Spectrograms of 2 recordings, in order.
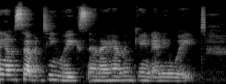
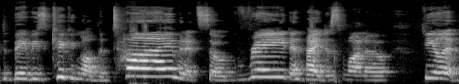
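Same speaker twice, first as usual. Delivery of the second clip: excited gushing; 2 semitones higher, 7 dB louder than usual. Retold or imitated. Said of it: "people that at seventeen weeks are like".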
